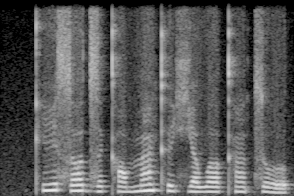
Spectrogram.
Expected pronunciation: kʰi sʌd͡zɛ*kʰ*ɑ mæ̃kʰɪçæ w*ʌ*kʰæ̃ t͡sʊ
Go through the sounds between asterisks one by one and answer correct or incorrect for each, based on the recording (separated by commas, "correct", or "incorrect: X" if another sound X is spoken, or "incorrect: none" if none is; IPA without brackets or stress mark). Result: correct, correct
